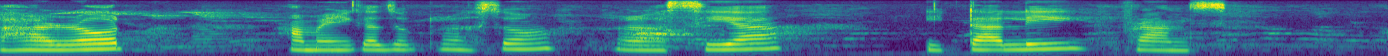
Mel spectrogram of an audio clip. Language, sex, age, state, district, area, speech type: Assamese, female, 30-45, Assam, Tinsukia, urban, spontaneous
